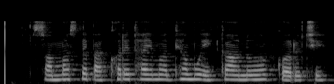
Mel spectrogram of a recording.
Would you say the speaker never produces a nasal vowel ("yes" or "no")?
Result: no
